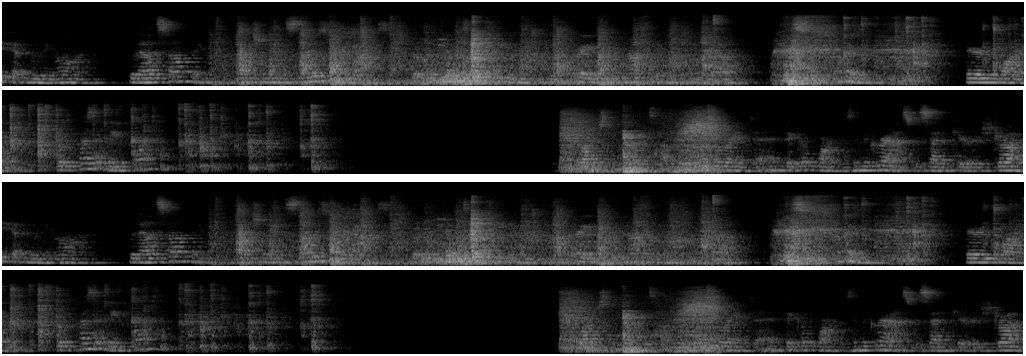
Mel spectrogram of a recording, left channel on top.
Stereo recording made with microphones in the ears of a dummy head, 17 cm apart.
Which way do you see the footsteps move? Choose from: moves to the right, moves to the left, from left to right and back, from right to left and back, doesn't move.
from right to left and back.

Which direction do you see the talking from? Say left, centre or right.
centre.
